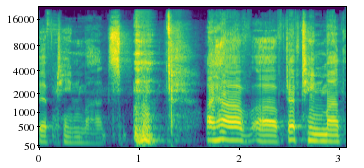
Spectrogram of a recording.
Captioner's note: clears throat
